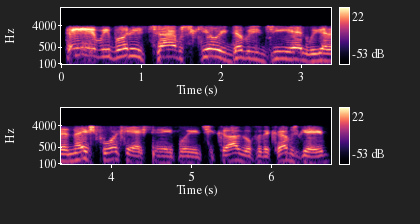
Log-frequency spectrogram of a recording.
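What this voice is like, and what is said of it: Imitates another person's voice. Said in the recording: “I do your impression of you.”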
